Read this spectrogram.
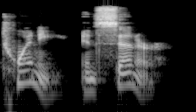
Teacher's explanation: when you have n t between vowels you don't really hear the T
